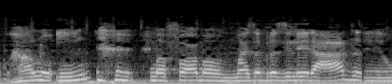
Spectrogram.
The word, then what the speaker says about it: Halloween: Para celebrar o Halloween, o Bartelier Gastro promove sua primeira Halloween. Não errei na pronúncia, não. É com R-A-L-O-I-N mesmo.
